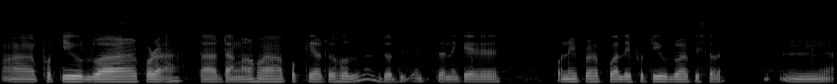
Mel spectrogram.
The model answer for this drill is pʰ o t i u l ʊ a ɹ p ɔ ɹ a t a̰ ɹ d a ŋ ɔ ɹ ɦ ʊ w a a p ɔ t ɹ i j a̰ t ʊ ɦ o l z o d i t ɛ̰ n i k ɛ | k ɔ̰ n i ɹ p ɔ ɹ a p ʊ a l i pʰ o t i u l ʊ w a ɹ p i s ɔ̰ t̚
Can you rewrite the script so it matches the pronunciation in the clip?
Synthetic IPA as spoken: pʰ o t i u l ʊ a ɹ p ɔ ɹ a t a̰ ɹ d a ŋ ɔ ɹ ɦ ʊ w a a p ɔ k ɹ i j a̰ t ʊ ɦ o l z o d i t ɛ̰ n ɛ k ɛ | k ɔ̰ n i ɹ p ɔ ɹ a p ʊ a l i pʰ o t i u l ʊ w a ɹ p i s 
